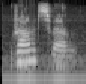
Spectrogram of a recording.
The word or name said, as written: groundswell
